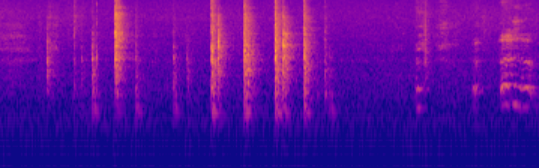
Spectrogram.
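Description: A quick run of sharp plastic clicks and taps, about ten over two seconds, from a baby's hand on the toy steering panel of a plastic baby walker.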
